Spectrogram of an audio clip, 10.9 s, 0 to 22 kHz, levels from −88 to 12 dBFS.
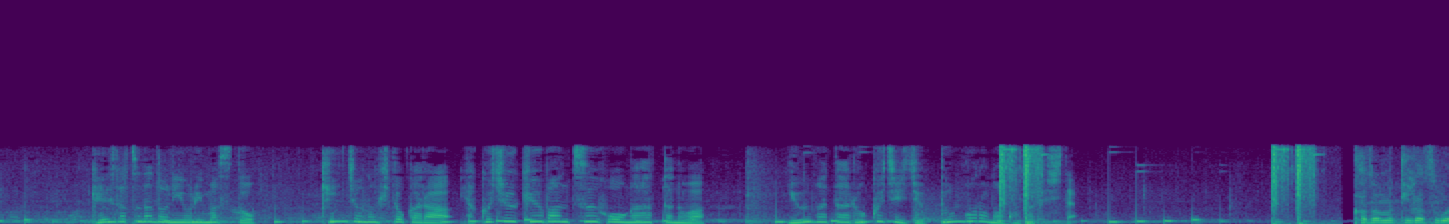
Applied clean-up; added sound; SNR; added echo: none; Coin (dropping); -4 dB; none.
